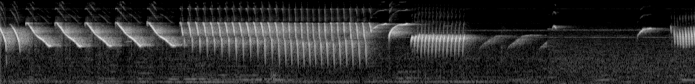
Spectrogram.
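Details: Timbrado canary singing for training other canaries: descending whistled sweeps repeated quickly, a long rapid rattling trill, then steady high tones and short rising notes after a brief pause.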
